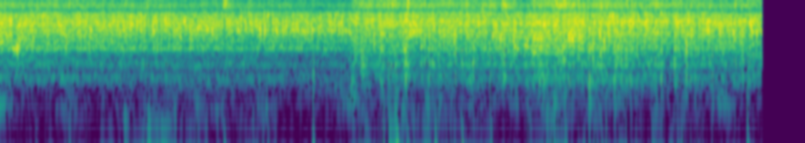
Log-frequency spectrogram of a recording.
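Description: Vegetables, potato and drumstick dropped into hot mustard oil with five-spice seeds, frying with a steady loud sizzle and crackle and occasional stirring scrapes, no talking.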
